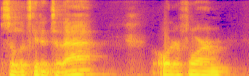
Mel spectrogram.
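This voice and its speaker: This man's voice is somewhat breathy and medium in pitch, with fairly even intonation. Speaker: sales and marketing coach; sales, marketing coach. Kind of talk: screen-share tutorial. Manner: fast; casual, with fillers.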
